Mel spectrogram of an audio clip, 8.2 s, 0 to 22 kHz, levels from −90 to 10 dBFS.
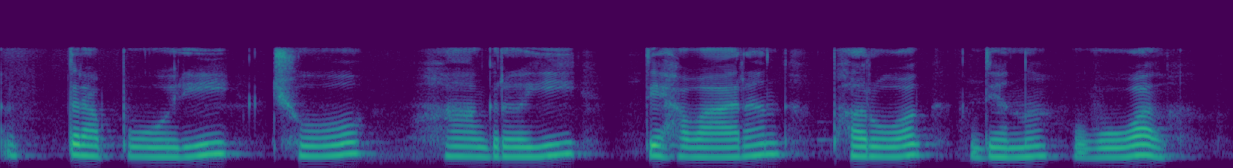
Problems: none marked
